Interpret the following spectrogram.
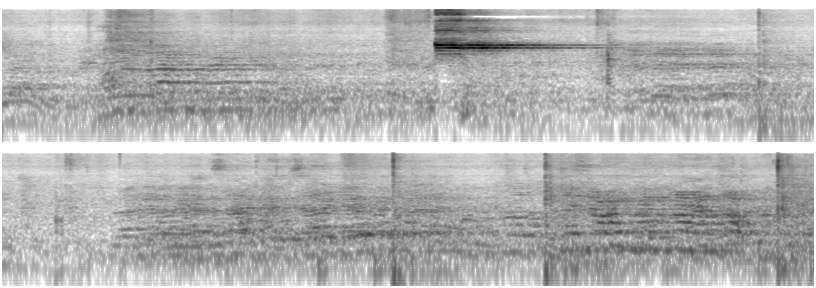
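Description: Futsal match in a covered hall: players and spectators calling out, with short thuds of the ball being kicked. A sharp, shrill whistle blast about two seconds in is the loudest sound.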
